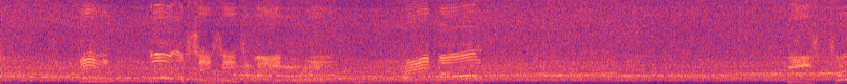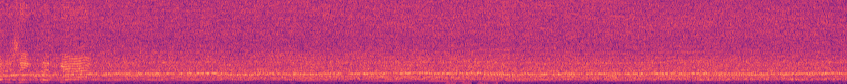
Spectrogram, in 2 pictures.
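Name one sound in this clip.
A racing car engine whines at high revs, its pitch slowly rising.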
